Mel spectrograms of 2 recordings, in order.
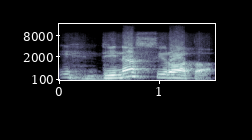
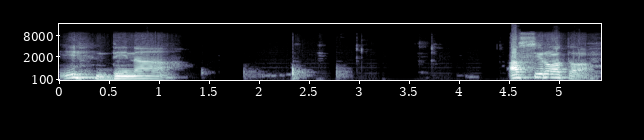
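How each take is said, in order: First: The two words are joined together. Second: The two words are said separately.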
